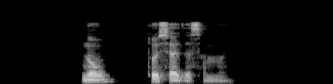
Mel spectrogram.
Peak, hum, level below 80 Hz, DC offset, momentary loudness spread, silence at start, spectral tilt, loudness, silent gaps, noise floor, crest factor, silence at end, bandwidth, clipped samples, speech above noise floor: 0 dBFS; 50 Hz at -45 dBFS; -56 dBFS; under 0.1%; 17 LU; 0.8 s; -3 dB/octave; -16 LUFS; none; under -90 dBFS; 20 dB; 1.05 s; 7.8 kHz; under 0.1%; over 73 dB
